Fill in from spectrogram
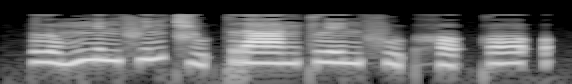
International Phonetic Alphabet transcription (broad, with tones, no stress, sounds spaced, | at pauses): l o˩˦ m ŋ e˧ n f i˦˥ n t͡ɕ u˨˩ ʔ p r aː˧ ŋ k l e˧ n f u˨˩ ʔ h ɔ˨˩ ʔ k ɔ˦˥ ʔ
